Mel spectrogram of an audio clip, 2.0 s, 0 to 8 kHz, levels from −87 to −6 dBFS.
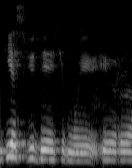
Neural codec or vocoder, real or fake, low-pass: none; real; 7.2 kHz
